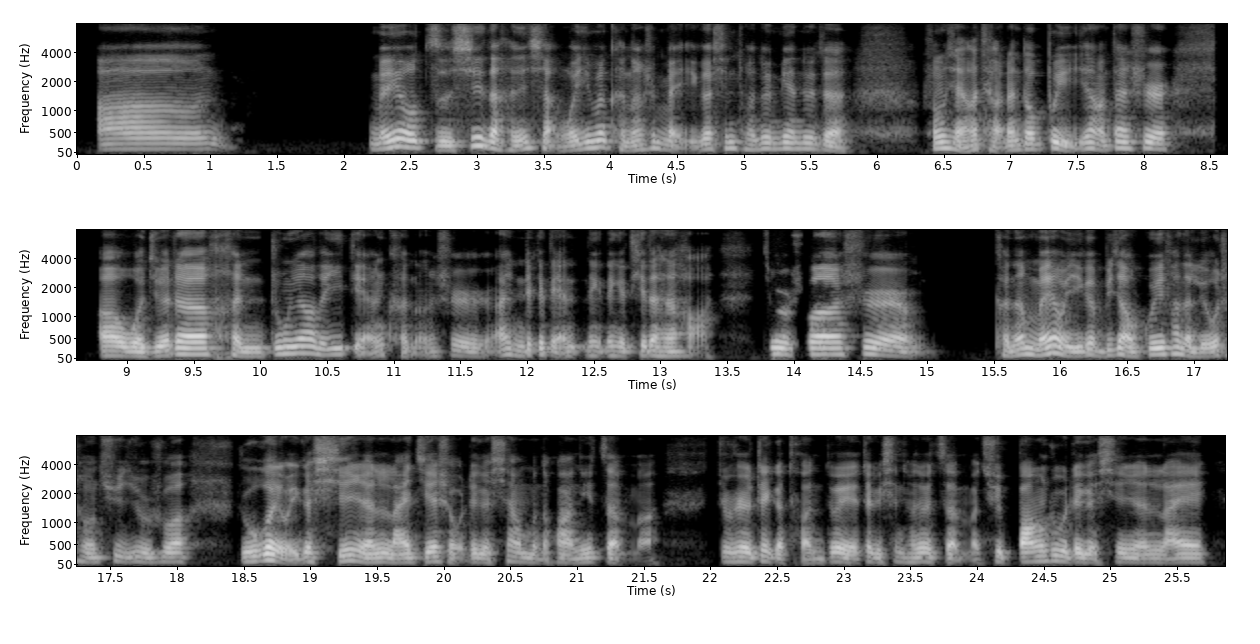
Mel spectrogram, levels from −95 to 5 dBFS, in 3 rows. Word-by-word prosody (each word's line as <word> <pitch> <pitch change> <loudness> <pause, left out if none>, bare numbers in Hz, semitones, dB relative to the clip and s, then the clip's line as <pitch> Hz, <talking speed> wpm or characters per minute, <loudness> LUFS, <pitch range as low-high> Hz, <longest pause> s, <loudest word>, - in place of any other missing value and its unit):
呃， 125 +1 -3 1.2
没 130 +5 +1
有 170 -3 +5
仔 100 -11 -2
细 145 - +1
地 - - +5
很 105 +3 -2
想 145 - -4
过， 100 +3 -1
因 145 +6 0
为 165 - +3
可 155 - -8
能 105 +4 -3
是 145 - -6
每 130 -6 -3
一 - - -10
个 120 - -1
新 140 +3 -6
团 120 -6 -9
队 135 - -2
面 130 0 -2
对 130 -1 -3
的 110 -4 -1 0.5
风 135 +2 0
险 140 - +1
和 115 - 0
挑 115 - -5
战 100 - 0
都 120 - +2
不 120 +4 +1
一 - - -1
样， 140 0 0
但 145 -1 +1
是， 140 -4 0 0.6
呃， 110 -1 +5
我 100 -1 +5
觉 105 +3 +2
得 140 +1 +8
很 95 -9 -2
重 150 +7 +1
要 165 -1 +3
的 130 - -2
一 135 +1 -2
点 140 - -5
可 - - -8
能 95 - -11
是， 100 -3 -6
哎， - - -2
你 - - -7
这 - - -2
个 - - 0
点 - - -4
那 110 0 -6
个 105 -1 -4
提 100 - -4
得 - - +3
很 100 -1 -1
好 100 - -8
啊， - - -12 0.4
就 145 - +2
是 - - -9
说 140 0 +6
是 140 -5 +1 0.5
可 - - -5
能 140 - +2
没 135 -3 +5
有 170 -1 +6
一 100 0 +2
个 130 - +1
比 120 - -7
较 - - +4
规 135 +9 +3
范 150 +1 -1
的 - - +2
流 95 -1 0
程 105 -4 -5
去 100 +2 -10
就 110 +1 -7
是 100 - -4
说 105 +1 -1 0.4
如 110 +2 +1
果 145 +3 +9
有 - - +3
一 - - -2
个 110 - +1
新 120 +4 -1
人 100 -4 +3
来 95 +1 +2
接 110 +3 0
手 110 - -5
这 100 - -3
个 95 - -2
项 105 - -6
目 95 -1 -5
的 - - -10
话， 95 -3 -3
你 95 +4 -4
怎 100 - 0
么 - - -12 0.4
就 110 - -7
是 110 0 +3
这 - - -2
个 - - 0
团 85 - -6
队 95 -2 +1
这 - - -3
个 95 - -4
新 100 +2 -11
团 100 0 -6
队 105 0 +1
怎 105 - -2
么 - - -10
去 - - -6
帮 110 +2 +4
助 125 -1 -1
这 105 -1 +1
个 95 - -1
新 100 -1 -5
人 95 -1 -2
来 95 +2 +1
110 Hz, 280 characters per minute, -22 LUFS, 100-135 Hz, 1.2 s, 果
